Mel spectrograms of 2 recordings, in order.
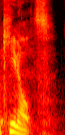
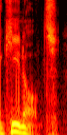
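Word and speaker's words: Kienholz: Oh, Lincoln Keenoltz. Yeah, Keenoltz. He ends up picking Ohio State over Caleb DeBoer and Washington. So hey, we're not going to take a 2023 quarterback has turned into, Keenoltz is too good to pass up.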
